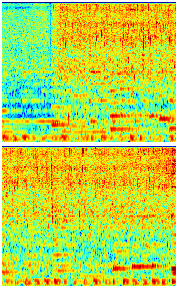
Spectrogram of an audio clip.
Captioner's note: sound of rushing water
